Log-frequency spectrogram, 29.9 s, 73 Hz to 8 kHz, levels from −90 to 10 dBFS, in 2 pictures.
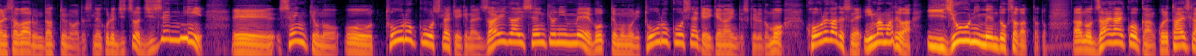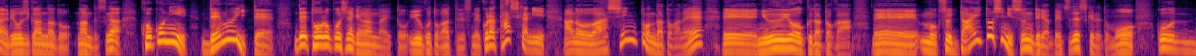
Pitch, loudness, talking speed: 130 Hz, -18 LUFS, 395 characters per minute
